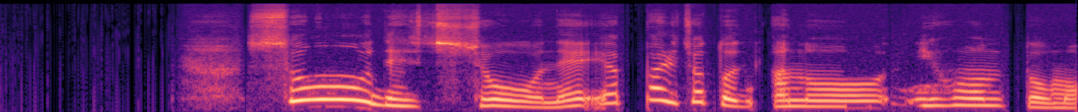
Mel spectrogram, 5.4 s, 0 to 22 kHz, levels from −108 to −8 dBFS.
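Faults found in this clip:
Grainy, gritty distortion across the whole speech clip, tracking the signal; quiet tails and low-level passages roughen and sputter rather than fading cleanly. Likely low bit depth without dither: rounded to around 9 bits, signal-correlated error roughly 40 dB below the speech.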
